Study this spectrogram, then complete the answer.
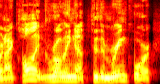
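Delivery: normal talking voice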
